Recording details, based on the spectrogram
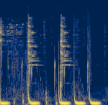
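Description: Structural glass blocks being broken in modded Minecraft, a rapid series of five or six bright shattering crashes, each a sharp burst with a falling tail, close and loud.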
